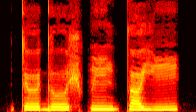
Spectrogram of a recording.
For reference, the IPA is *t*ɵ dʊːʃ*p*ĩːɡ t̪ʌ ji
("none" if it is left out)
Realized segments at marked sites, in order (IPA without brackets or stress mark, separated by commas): t, p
